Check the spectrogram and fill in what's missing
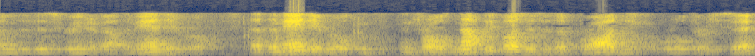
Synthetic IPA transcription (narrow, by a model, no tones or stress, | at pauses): ʌ̃mzɨzdɪsɨɡɹimɨ̃ɾ̃ɨbaʊt̪̚ðɨmæ̃ndeɪt̚ɹulˠ | ðɨt̪̚ðɨmæ̃ndeɪtɹulˠkʰkʰntʰɹ̥oʊlˠznət̚b̥ɨkʰʌzðɪsɨzəbɹɑdⁿn̩ɪ̃ŋəwɜ˞lˠd̪̚θɜ˞ɾisɪk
